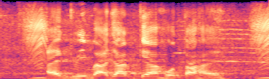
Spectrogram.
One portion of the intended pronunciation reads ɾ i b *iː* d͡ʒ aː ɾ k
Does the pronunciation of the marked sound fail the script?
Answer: yes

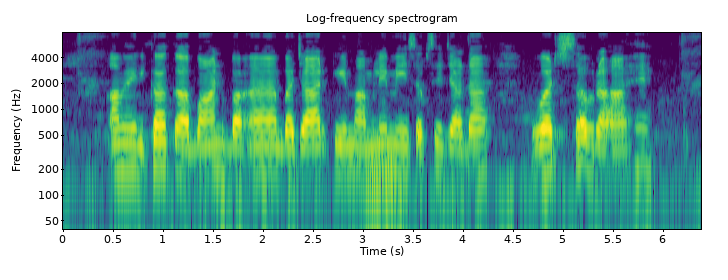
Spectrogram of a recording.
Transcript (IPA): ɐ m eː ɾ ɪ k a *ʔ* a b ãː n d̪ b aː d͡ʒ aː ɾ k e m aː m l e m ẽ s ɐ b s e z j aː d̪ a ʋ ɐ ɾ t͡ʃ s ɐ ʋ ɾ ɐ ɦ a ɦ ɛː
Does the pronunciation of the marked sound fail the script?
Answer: yes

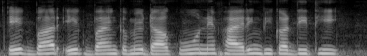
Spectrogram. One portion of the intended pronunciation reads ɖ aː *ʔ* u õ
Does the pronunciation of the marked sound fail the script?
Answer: yes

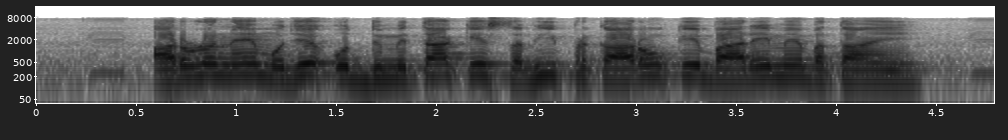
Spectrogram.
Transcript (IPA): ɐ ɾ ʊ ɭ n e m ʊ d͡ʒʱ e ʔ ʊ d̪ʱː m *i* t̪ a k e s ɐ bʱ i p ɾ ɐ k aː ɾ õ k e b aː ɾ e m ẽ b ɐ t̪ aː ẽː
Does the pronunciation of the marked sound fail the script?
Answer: yes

